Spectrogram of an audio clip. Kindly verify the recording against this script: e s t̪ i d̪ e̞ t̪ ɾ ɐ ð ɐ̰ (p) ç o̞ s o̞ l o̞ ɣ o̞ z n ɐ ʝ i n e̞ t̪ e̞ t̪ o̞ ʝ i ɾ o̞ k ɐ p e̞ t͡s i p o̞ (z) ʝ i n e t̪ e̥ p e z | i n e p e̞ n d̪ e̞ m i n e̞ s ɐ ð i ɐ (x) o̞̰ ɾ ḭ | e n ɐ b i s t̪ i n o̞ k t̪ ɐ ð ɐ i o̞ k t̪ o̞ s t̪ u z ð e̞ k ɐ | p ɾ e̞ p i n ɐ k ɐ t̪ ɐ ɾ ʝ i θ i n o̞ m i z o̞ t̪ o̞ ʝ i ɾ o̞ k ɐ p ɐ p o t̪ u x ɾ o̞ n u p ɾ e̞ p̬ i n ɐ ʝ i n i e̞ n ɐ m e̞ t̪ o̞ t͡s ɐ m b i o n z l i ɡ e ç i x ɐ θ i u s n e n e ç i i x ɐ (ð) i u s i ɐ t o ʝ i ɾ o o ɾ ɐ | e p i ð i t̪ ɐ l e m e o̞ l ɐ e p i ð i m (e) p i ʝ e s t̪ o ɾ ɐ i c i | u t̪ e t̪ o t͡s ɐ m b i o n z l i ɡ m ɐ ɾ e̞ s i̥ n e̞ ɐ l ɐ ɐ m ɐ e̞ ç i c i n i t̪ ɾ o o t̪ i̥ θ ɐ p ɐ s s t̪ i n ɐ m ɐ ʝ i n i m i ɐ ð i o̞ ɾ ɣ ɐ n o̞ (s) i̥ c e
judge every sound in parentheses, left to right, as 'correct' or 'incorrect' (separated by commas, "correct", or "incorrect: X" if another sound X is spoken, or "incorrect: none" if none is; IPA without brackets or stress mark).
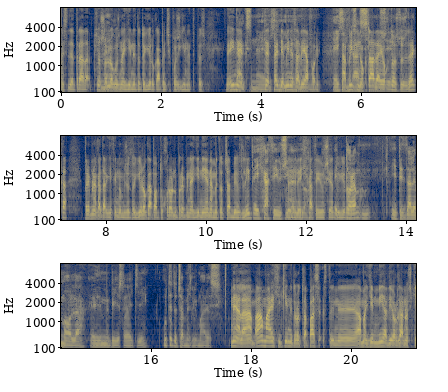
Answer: correct, correct, incorrect: f, incorrect: θ, correct, correct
